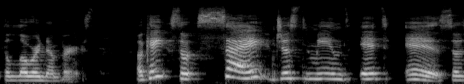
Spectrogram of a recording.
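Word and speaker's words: c'est: it's 16.80 all right that first word in bold is pronounced just like say like if i re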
